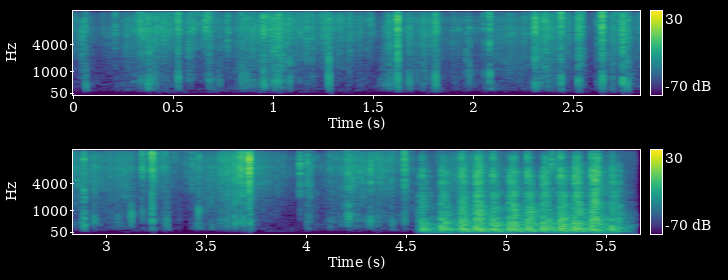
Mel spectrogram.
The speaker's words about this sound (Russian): Славяновед достал из кармана паспорт, вырвал из него страницу с фотографией и засунул ее себе поглубже в трусы.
